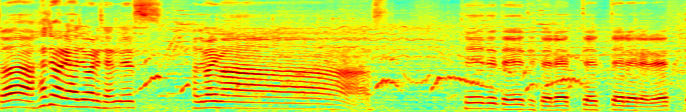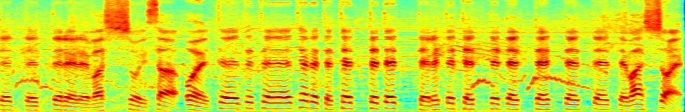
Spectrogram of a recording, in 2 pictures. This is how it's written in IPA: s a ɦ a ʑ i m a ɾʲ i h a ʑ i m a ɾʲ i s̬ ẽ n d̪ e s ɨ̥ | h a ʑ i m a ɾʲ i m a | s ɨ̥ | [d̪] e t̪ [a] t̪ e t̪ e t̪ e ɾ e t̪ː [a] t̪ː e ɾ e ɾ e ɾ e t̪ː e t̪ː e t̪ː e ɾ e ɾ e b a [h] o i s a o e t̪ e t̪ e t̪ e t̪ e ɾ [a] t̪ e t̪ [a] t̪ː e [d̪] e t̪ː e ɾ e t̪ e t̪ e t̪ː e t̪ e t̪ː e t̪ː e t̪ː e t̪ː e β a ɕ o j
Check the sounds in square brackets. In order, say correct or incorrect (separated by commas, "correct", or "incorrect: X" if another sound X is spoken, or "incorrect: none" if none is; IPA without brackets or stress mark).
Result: incorrect: t̪, incorrect: e, incorrect: e, incorrect: ɕ, incorrect: e, incorrect: e, incorrect: t̪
